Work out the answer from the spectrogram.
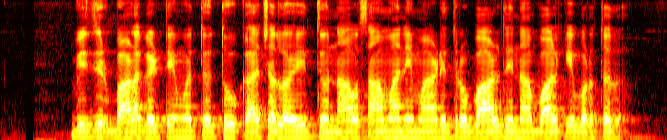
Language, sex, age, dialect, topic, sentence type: Kannada, male, 18-24, Northeastern, agriculture, statement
